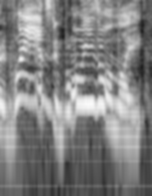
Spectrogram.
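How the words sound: It is read in a put-on feminine voice.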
